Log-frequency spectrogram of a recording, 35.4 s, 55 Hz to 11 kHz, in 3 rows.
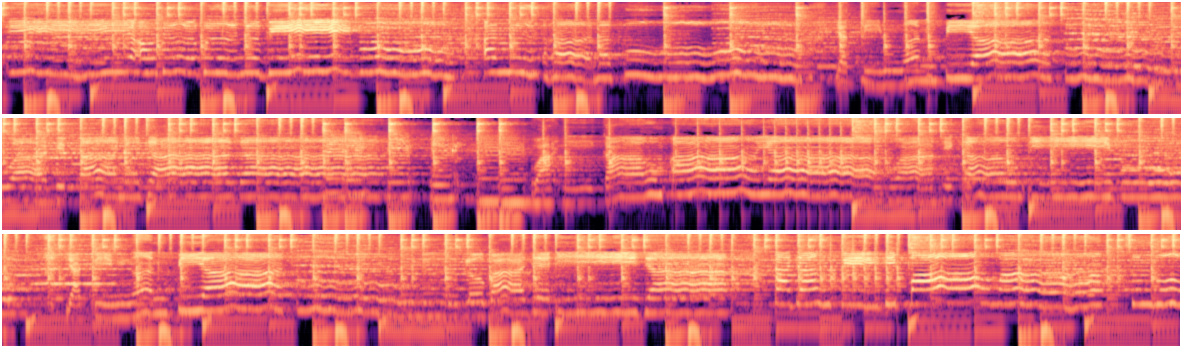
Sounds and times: Music: 0.0 - 35.3.

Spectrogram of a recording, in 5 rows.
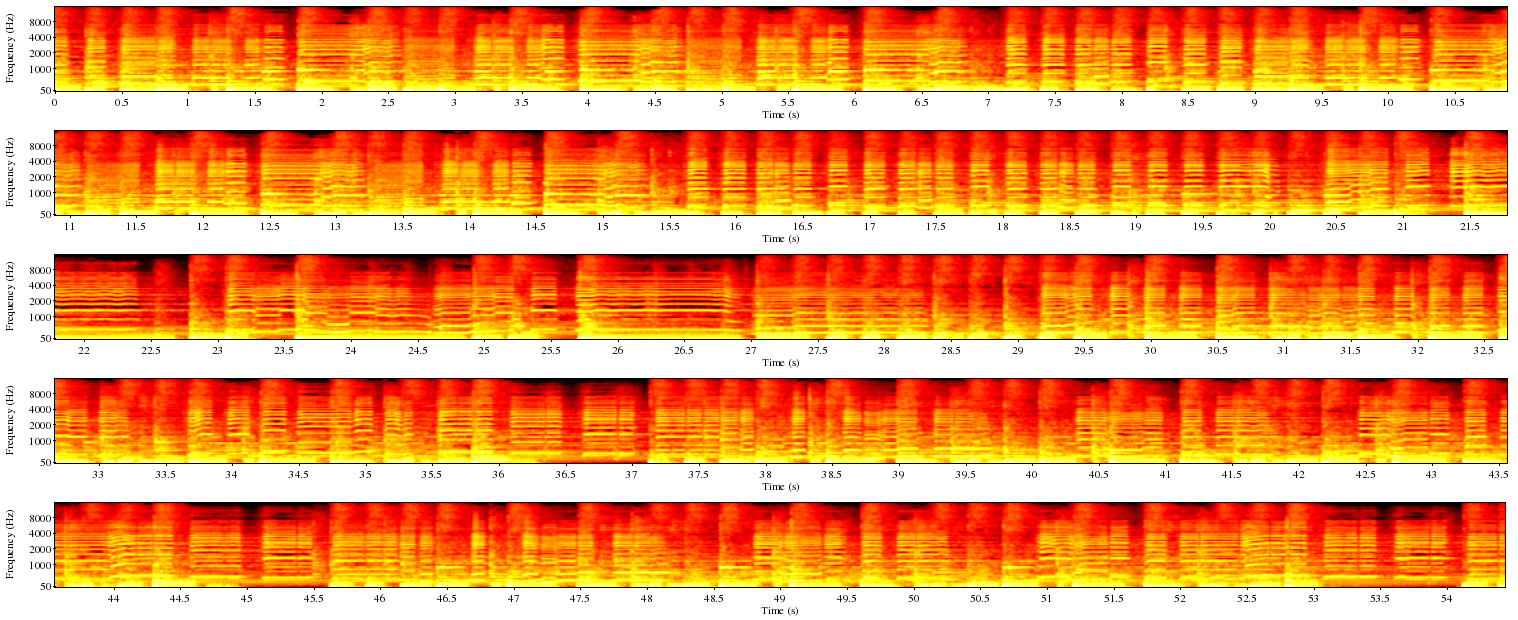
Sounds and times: Music: 0.0 - 54.4.

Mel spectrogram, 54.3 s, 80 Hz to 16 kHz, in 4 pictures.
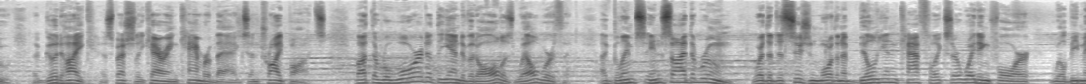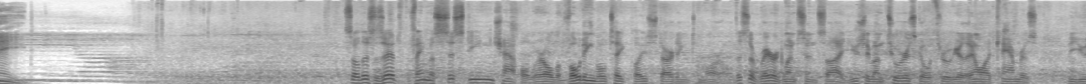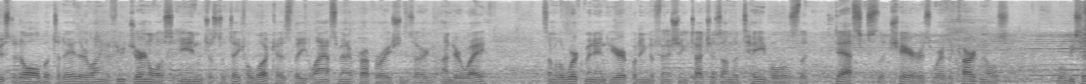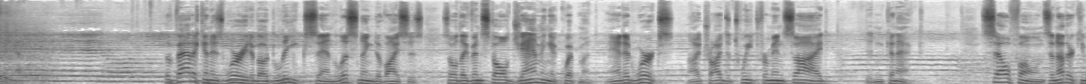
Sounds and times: Speech: 0.0 - 14.0, 17.9 - 33.2, 34.0 - 39.8, 40.4 - 41.0, 42.8 - 52.2, 53.0 - 54.3.

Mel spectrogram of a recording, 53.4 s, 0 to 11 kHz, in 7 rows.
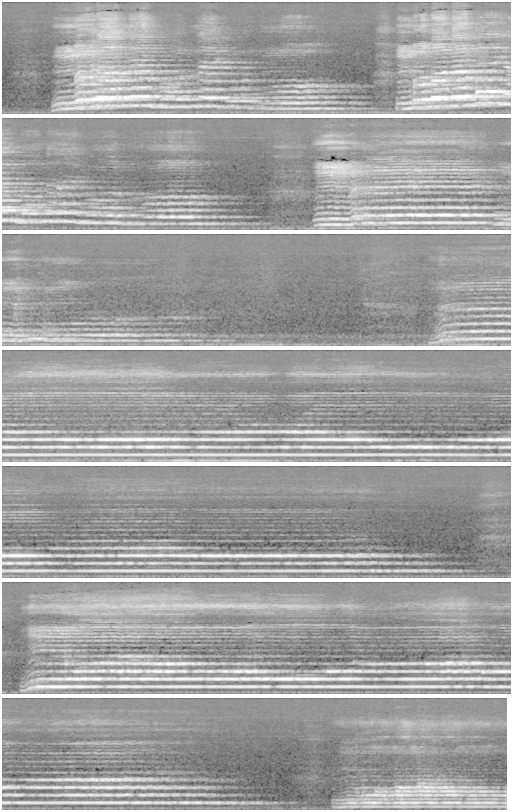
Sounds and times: Male singing: 0.8 - 11.3, 12.3 - 18.3, 21.7 - 37.3, 38.5 - 49.7, 50.8 - 53.3.

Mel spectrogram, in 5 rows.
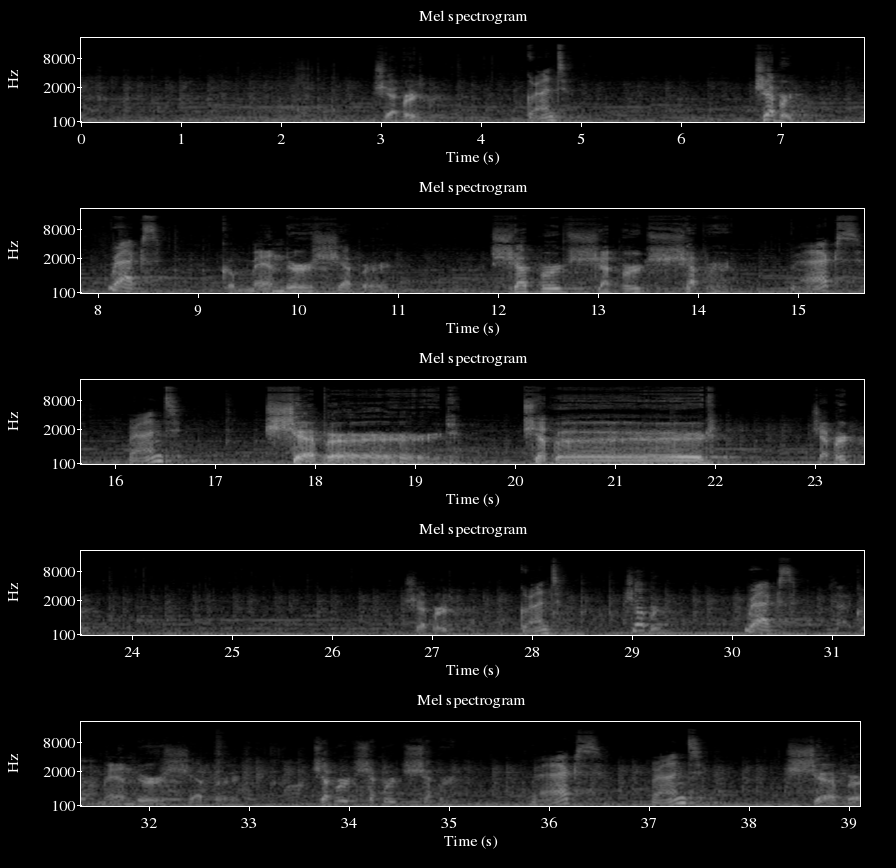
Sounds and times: Music: 0.0 - 39.1
Speech: 4.4 - 4.9, 8.1 - 8.6, 11.9 - 16.7, 26.7 - 29.4, 30.1 - 35.1, 35.8 - 37.6.

